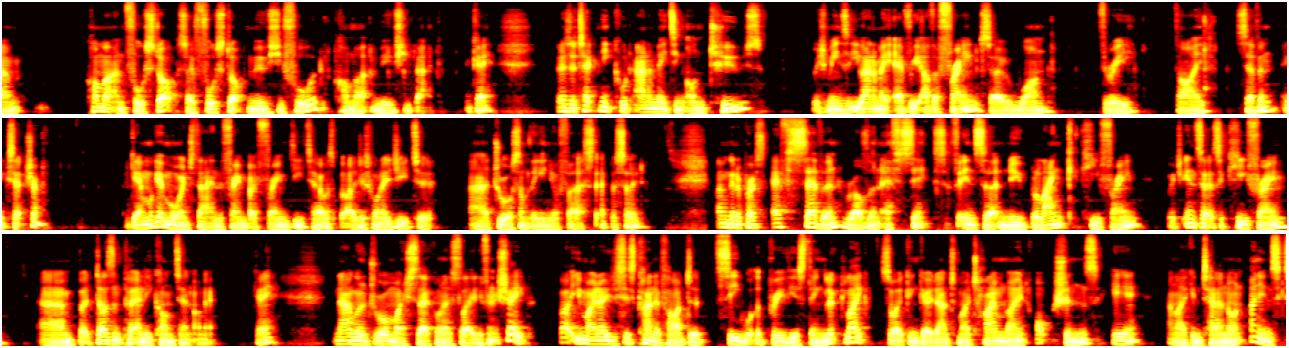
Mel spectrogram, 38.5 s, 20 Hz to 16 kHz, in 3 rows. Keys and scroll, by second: 6.4 ., 8.3 typing, 11.6-13.7 typing, 16.5 typing, 22.2 F7, 33.6 b.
